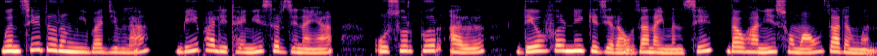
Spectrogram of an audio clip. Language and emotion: Bodo, neutral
